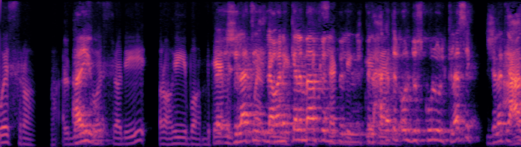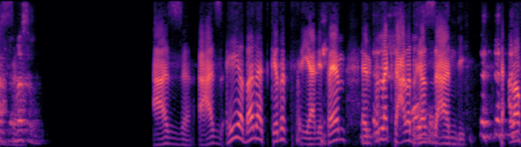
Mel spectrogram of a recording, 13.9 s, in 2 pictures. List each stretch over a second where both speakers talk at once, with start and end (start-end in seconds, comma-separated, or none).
2.9-5.3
